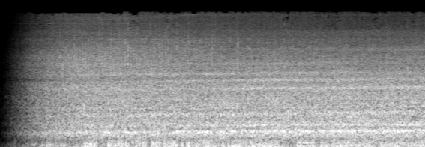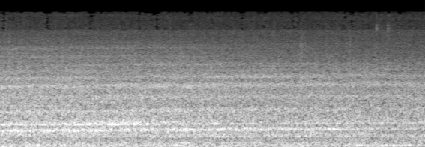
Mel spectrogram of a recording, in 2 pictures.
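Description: Nanbu Line electric commuter train running along an elevated viaduct: a steady rumble with a hum through it, fading in over the first second.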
